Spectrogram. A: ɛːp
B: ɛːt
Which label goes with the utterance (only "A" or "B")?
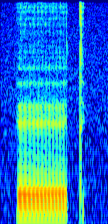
B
